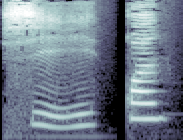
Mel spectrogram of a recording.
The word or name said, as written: xi3huan5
